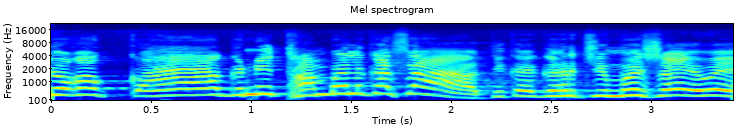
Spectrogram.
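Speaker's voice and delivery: high-pitched disbelieving questions; acted exasperated disbelief; incredulous scoffing. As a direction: scoff at an absurd claim. Neighbour scoffs at stopping fire.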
